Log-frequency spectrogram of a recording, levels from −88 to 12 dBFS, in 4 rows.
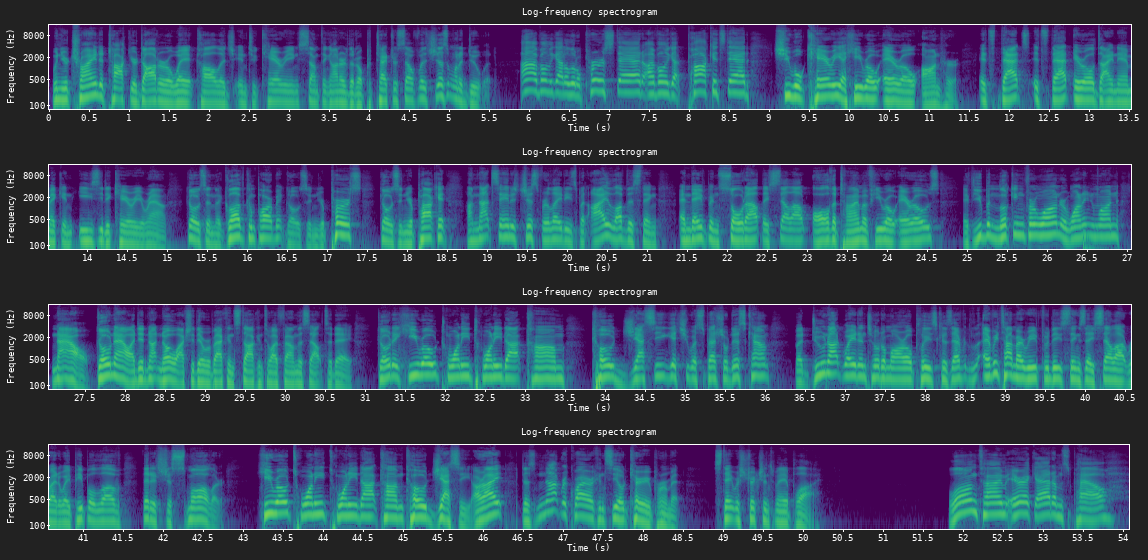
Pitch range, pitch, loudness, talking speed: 125-175 Hz, 150 Hz, -20 LUFS, 200 wpm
